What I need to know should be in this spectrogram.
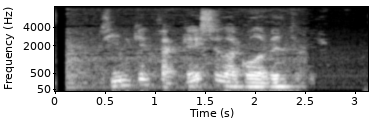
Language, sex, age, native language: Icelandic, male, 30-39, Icelandic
